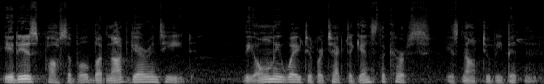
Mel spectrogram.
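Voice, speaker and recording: A man voices a grave elven clan leader from a fantasy game, with a very low voice and formal, measured speech. He sounds weary and solemn, with clear outdoor ambient noise around him. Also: lightly acted. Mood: solemn warning. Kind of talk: scripted video game dialogue.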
